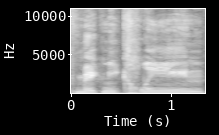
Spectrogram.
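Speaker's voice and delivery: put-on submissive pleading. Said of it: "very submissive".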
